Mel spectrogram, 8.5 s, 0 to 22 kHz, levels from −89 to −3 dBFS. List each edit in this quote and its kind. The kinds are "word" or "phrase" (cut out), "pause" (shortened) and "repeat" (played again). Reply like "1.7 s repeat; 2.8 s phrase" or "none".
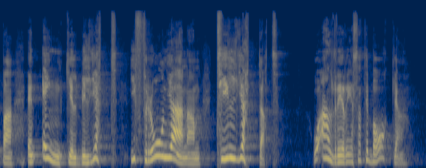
none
